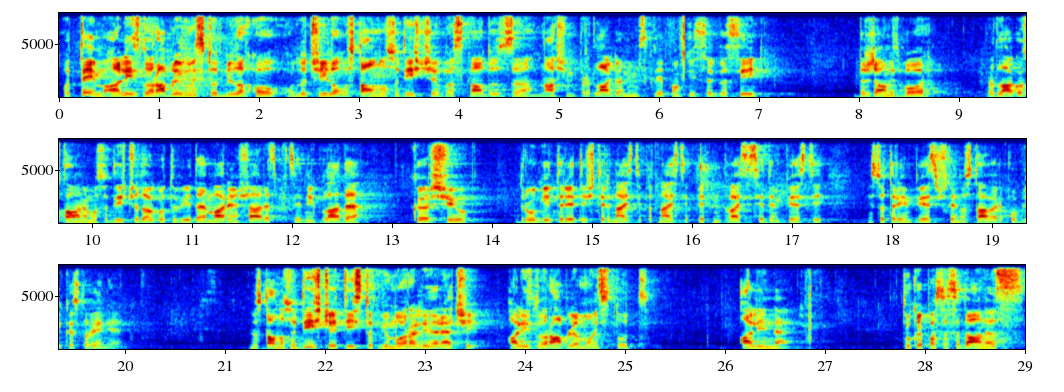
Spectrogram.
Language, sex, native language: Slovenian, male, Slovenian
